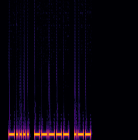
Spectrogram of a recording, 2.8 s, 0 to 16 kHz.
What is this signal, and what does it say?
Morse code, heard as a keyed tone, about 30 wpm, 700 Hz. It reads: 60W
